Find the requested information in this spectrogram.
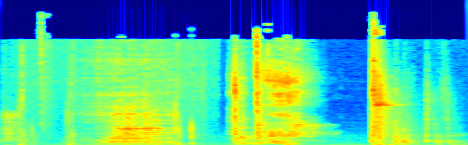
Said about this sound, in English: Do you have anything you can throw? Like what? A piece of furniture? Oh, yeah. There's a metal chair. Throw it.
